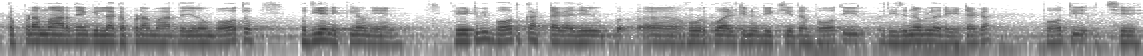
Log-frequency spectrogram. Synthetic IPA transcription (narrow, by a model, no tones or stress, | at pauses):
kəpɽãːmaːɾd̪eãːɡɪlːaːkəpɽãːmaːɾd̪eãd͡ʒəd̪õːbɔːt̪ | bəd̪ijaːnɪklej̃ːnd̪ejãːɦn | ɾeːʈbiːbɔːt̪kəʈɦɛːɡaːd͡ʒeː | ɦoːɾkwaːlɪʈiːnũːd̪eːkʰijeːt̪ãːbɔːt̪ɦiːɾiːznəbəlɾeːʈɦɛːɡaː | bɔːt̪ɦiːətːʃʰeː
